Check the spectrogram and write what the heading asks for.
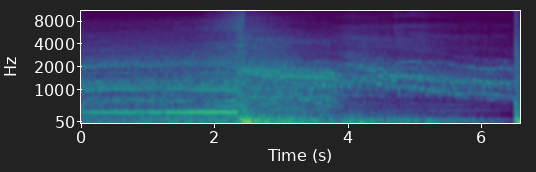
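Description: Horror-trailer sound design: a swelling noise riser over a held tone that builds to a deep boom about two and a half seconds in, followed by a falling sweep that slowly fades.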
